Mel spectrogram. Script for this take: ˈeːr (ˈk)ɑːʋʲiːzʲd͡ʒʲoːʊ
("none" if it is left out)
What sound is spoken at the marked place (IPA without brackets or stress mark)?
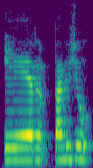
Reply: p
